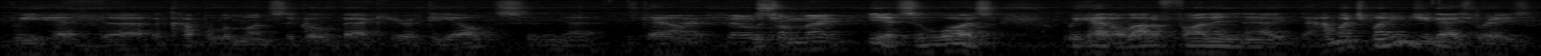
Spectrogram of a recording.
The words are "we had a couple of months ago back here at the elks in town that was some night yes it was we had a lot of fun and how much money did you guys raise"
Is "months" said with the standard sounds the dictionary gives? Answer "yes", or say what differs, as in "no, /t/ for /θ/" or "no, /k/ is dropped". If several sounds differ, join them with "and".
yes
